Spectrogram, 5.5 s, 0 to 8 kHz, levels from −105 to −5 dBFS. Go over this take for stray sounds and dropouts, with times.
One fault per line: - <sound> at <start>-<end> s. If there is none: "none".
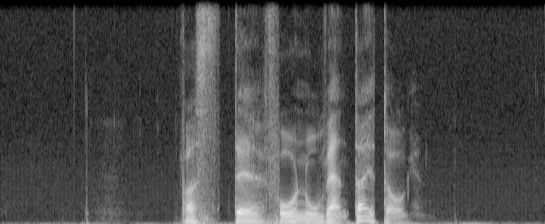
none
